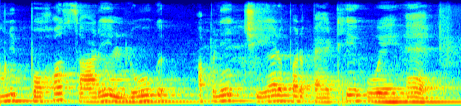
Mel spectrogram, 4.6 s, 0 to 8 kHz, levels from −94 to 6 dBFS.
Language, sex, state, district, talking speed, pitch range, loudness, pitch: Hindi, male, Bihar, Katihar, 115 wpm, 125-155 Hz, -16 LUFS, 145 Hz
